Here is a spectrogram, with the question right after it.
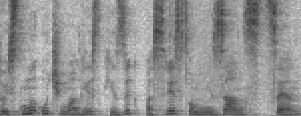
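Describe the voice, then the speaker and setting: Her tone is dark and mellow, and somewhat breathy. This woman speaks at medium pitch with fairly even intonation. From Riga, Latvia (born in Ganja, Azerbaijan). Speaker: children's theatre director and drama teacher. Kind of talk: interview. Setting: hotel, filmed studio-style.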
